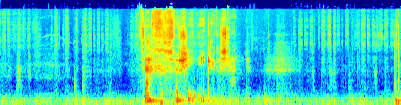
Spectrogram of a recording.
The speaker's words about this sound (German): Äh, hättest du ein Stück Papier, wo ich etwas draufschreiben könnte? Gut, ich schreibe, schreibe da mal etwas auf, was du nicht siehst.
